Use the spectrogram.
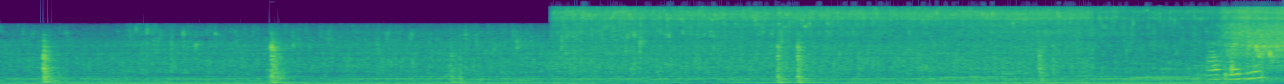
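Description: Fish pieces fry in hot ghee with a steady sizzle that grows louder and fuller partway through, punctuated by a few sharp clicks of utensils nearby.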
